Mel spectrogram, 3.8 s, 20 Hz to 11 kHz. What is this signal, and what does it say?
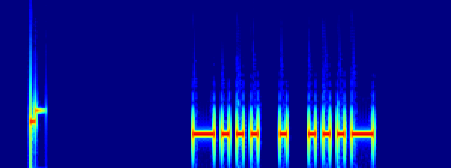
Morse code, heard as a keyed tone, about 21 wpm, 700 Hz. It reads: BEV
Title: USA Common Names - Max 5 Letters - 20wpm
